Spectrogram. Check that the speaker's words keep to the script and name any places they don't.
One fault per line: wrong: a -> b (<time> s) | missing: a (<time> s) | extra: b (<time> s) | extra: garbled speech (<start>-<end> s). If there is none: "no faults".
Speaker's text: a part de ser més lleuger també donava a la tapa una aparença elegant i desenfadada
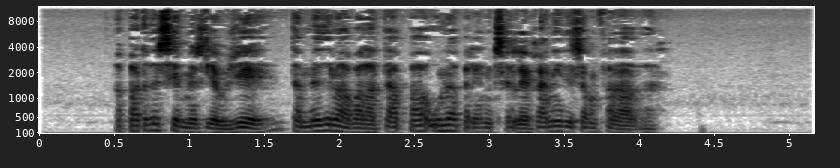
no faults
